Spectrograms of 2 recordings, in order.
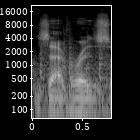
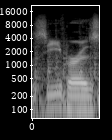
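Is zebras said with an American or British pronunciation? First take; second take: British; American. First: Zebras is said with a British pronunciation. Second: Zebras is said with an American pronunciation.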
